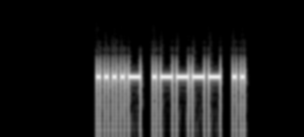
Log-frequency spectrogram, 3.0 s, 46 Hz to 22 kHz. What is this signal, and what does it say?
Morse code, heard as a keyed tone, about 30 wpm, 700 Hz. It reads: 41I
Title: Three Challenging Letter-Number Combinations 30wpm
